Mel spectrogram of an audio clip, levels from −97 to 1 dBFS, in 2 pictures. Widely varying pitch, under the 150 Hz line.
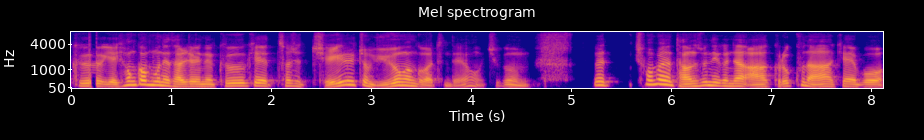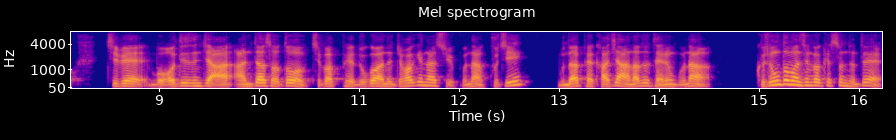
Yes: wide, 6.2 semitones; medium, 140 Hz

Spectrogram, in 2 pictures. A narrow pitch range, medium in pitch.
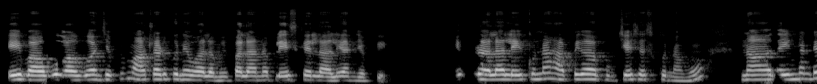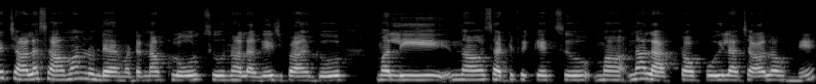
No: narrow, 2.2 semitones; high, 210 Hz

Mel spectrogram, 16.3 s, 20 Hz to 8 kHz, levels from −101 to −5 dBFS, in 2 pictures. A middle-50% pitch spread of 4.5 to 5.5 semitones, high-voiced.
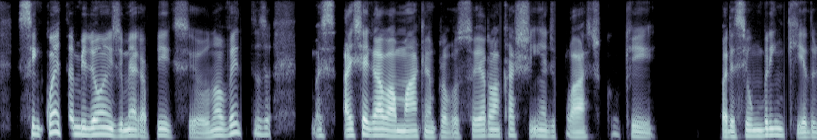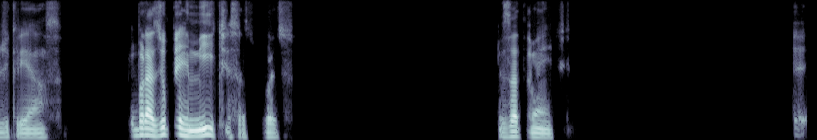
No: average, 5.2 semitones; low, 120 Hz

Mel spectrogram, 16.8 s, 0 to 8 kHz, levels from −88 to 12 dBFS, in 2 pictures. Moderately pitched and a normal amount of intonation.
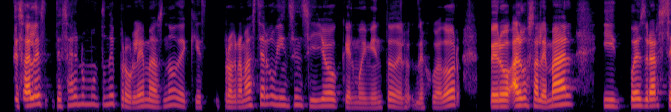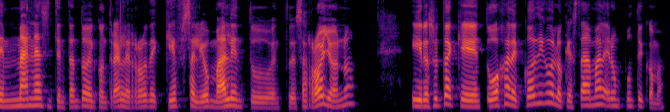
Yes: medium, 170 Hz; average, 3.7 semitones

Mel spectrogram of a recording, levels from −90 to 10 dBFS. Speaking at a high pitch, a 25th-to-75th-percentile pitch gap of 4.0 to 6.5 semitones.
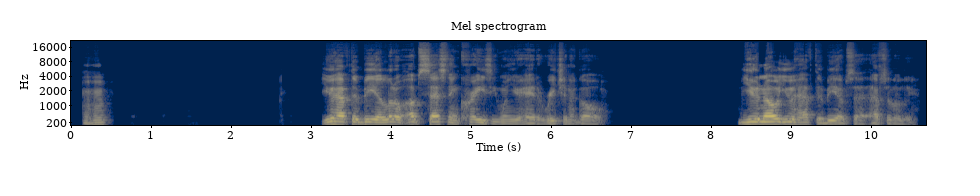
No: low, 110 Hz; wide, 5.4 semitones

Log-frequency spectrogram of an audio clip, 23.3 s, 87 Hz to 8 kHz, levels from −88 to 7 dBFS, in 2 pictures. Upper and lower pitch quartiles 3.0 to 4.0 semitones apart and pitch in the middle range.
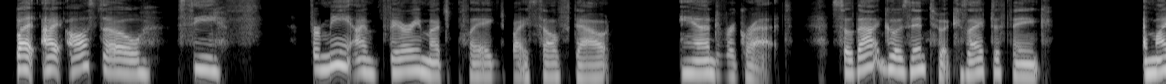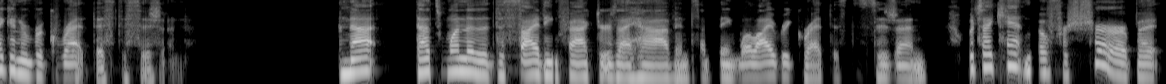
No: average, 5.3 semitones; medium, 155 Hz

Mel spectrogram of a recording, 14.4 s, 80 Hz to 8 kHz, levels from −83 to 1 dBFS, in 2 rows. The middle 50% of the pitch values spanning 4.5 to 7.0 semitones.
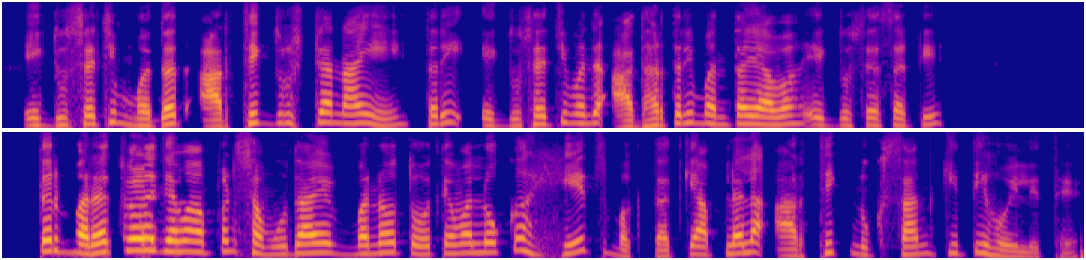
Yes: average, 5.0 semitones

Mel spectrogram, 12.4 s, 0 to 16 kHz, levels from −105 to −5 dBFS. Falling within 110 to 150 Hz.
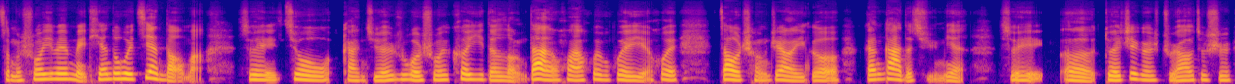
No: high, 195 Hz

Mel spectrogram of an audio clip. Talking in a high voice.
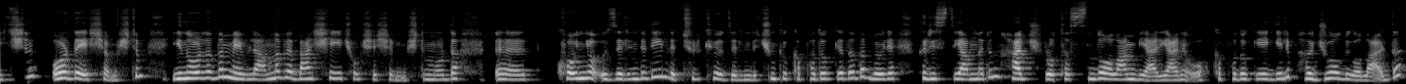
Yes: very high, 250 Hz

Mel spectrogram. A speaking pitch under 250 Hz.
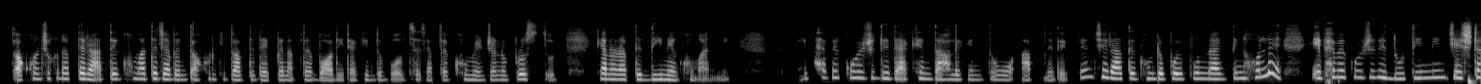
No: very high, 255 Hz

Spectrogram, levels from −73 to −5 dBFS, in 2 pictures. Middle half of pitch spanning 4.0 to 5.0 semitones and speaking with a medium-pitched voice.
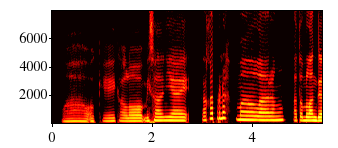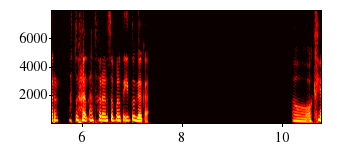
No: average, 4.5 semitones; high, 235 Hz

